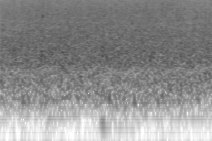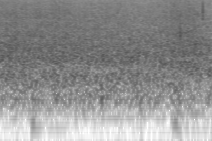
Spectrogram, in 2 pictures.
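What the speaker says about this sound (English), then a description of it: "we made it to our first little like river crossing place" Steady broadband rush of a mountain stream flowing at a river crossing on a Colorado day hike at Maroon Bells, loud and continuous with no talk over it.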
